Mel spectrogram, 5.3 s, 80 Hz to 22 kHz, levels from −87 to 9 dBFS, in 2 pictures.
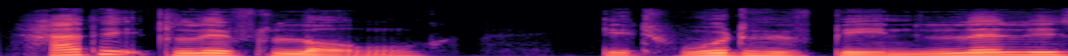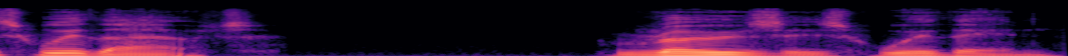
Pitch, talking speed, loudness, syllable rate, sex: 125 Hz, 135 wpm, -18 LUFS, 4.4 syllables/s, male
